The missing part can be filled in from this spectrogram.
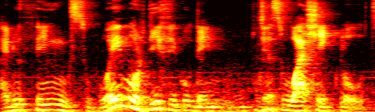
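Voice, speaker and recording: A man with a Portuguese accent speaks at a moderate pace and a medium pitch, somewhat breathy. His intonation is lively, and audible room echo surrounds him. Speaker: forex trader. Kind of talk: live stream casual chat. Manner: halting.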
